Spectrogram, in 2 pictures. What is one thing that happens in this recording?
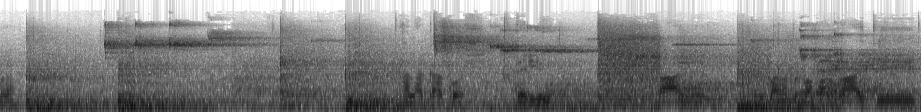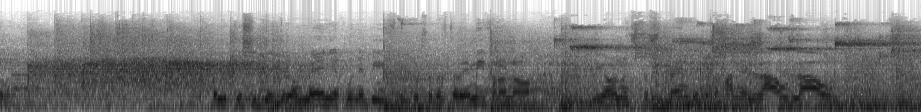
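Basketball shoes squeak sharply on a hard floor in a large echoing hall.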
